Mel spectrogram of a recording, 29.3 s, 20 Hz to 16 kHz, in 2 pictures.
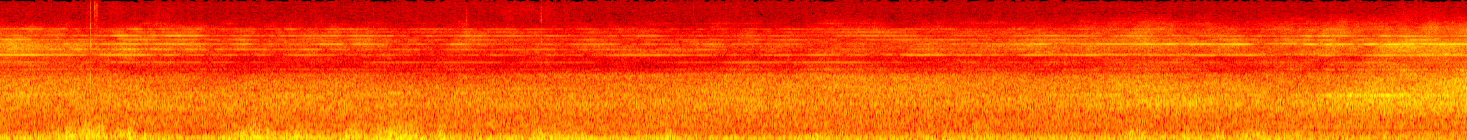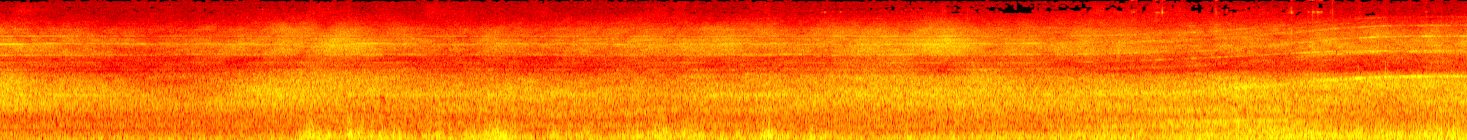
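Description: Twin Williams FJ44 turbofans of a Cessna Citation C525 business jet running at taxi power: a steady high whine over a low rumble. Near the end the whine rises in pitch and grows louder as the engines spool up for takeoff.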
